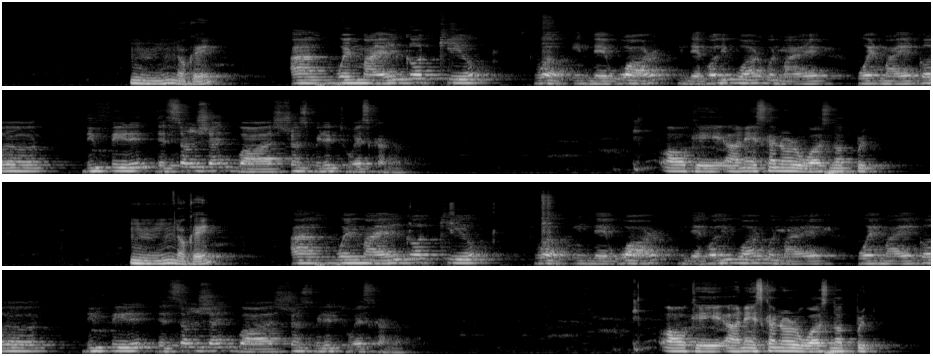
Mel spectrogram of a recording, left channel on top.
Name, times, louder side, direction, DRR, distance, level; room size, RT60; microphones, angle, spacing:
voice 1, 1.3-2.1 15.9-18.0, right 3 dB, 85° right, 10 dB, 1.6 m, -20 dB
voice 2, 2.9-4.8 5.3-8.2 8.6-9.7 10.1-13.3, left 1 dB, 70° left, 4 dB, 5.8 m, -25 dB
14.5 x 7.9 x 8.2 m, 0.66 s
head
